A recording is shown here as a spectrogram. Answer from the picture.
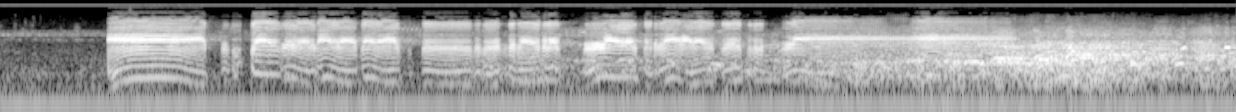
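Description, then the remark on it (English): A person on a duck hunt mimics a duck mating call to lure ducks, a rapid series of loud, nasal quacking calls, sustained, ending in a rougher, breathy stretch. “I speak fluent duck.”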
